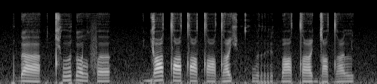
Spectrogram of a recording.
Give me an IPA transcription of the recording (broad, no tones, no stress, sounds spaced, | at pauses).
ɗ a | cʰ ʊ ɗ ɔ l f ɐ | ɟ o tˤ ɐ tˤ œ tˤ a dˤ i ç kʷʰ ɐ r ʏ ɡ͡b a tˤ i ɟ a dˤ i l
